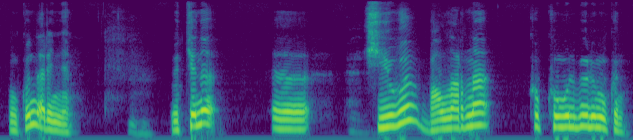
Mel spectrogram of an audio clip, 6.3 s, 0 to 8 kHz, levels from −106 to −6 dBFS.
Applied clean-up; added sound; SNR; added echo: none; none; none; none.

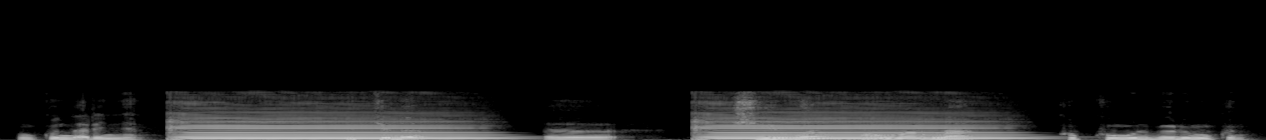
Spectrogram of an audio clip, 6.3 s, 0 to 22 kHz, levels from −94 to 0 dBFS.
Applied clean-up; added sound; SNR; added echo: none; Bowed string instrument; -3 dB; none.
